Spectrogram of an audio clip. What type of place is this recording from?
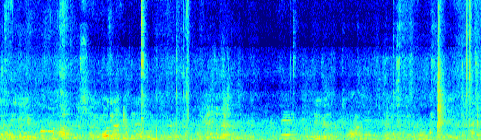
subway station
